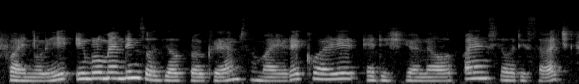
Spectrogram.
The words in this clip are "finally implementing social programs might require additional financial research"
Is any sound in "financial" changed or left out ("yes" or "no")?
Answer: yes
